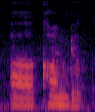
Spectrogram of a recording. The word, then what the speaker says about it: conduct: Don't confuse written no conduct, which may somebody behaviors. This is the verb conduct. This chart the second syllable.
